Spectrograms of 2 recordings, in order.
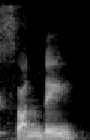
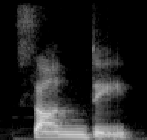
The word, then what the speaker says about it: Sunday: And just like every other day of the week, Sunday. Sunday. This is probably the easiest day of the week, I think, because it's basically pronounced the way it's spelled, whereas every other day is not.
